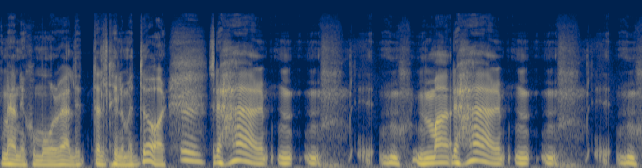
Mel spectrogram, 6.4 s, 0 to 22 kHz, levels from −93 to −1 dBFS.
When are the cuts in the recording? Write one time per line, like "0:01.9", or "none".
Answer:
0:00.9
0:02.1
0:04.5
